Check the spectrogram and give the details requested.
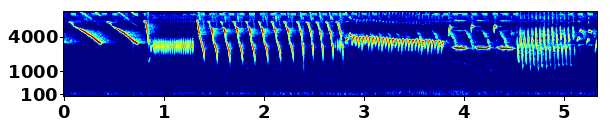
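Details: Singing canary in a yard, opening with descending whistles, then a burst of quick chips, a long steady trill and short buzzy notes.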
